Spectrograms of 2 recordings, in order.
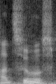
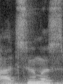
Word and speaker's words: Ad Sumus: The Ad Sumus prayer. – Ad Sumus prayer.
